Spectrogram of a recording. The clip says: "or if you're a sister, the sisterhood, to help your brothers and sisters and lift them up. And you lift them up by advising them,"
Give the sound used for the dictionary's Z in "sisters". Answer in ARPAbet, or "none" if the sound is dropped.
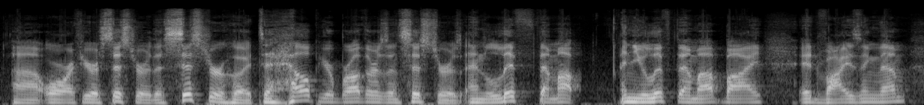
Z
